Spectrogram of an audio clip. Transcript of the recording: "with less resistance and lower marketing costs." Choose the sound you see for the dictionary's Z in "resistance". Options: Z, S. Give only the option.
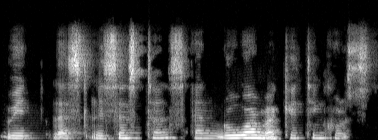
S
